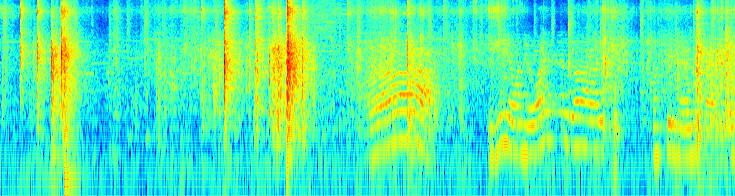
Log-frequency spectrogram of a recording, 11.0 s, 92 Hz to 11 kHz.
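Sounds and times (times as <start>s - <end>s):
toy packaging crackling: 2.2s - 11.0s.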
